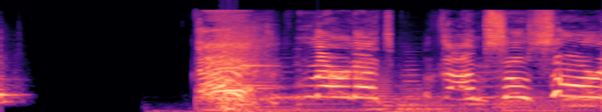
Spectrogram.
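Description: A young man apologizes in a flustered, hurried voice.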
